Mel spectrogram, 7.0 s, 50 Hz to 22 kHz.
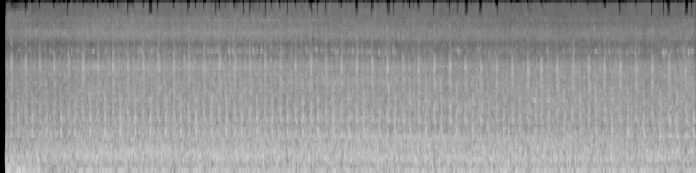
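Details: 2002 Dodge Ram 1500 4.7L V8 at idle with a fast, steady metallic knock ticking through the engine note; owner asks what the noise is, cause not identified.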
